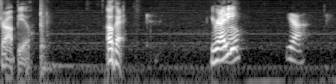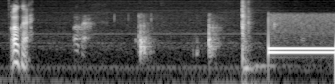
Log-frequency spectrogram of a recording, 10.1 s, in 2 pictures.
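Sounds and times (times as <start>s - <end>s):
speech: 0.0s - 0.7s, 1.6s - 2.0s, 3.2s - 3.7s, 4.3s - 4.6s, 5.2s - 5.6s
telephone dial tone: 9.1s - 10.0s.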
